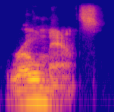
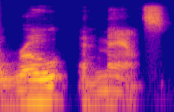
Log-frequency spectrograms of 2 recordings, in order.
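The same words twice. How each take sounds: First: Said in the usual way. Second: "row" and "manse" said slowly as two separate parts; slow sounding-out of "row" and "manse", short vowel in "manse"; syllable by syllable. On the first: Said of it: "So row and manse". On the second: Shown as a demonstration. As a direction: break it into "row", then "manse", drawn out. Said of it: "it's gonna remain a short vowel sound".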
